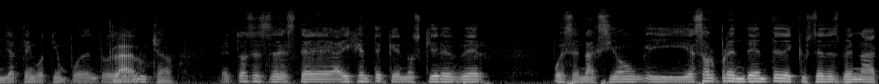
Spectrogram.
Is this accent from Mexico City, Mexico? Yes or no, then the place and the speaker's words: no; Naucalpan, State of Mexico, Mexico; now in Querétaro, Mexico; Yo vivo en Querétaro, sí. Ya tengo 18 años viviendo en Querétaro. Yo nací en Querétaro, pero de muy chavito me fui a vivir al distrito, al estado de México.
